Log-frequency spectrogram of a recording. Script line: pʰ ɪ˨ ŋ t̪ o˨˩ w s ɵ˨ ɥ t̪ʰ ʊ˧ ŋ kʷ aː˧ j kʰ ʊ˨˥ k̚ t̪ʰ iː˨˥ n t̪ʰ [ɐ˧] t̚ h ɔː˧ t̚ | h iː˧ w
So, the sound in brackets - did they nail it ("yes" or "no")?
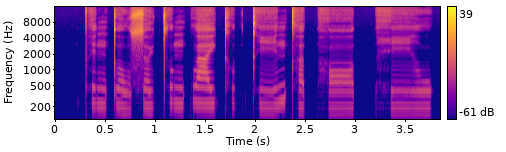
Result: yes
